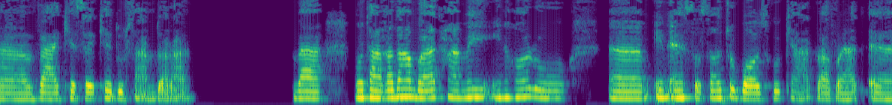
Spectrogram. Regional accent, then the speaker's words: Los Angeles, California, United States; من توی لس آنجلس بزرگ شدم و همینطور که قبلا گفتم در لحظه تولدم اداپت شدم به وسیله یه خانواده دیگه. خانواده که من توش به دنیا اومدم ایرانی هستن

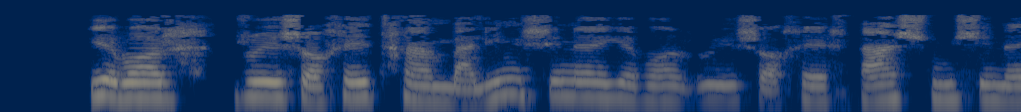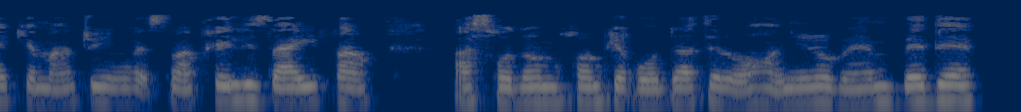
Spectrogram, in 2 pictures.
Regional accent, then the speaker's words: Mashhad, Razavi Khorasan, Iran; در ضمن من اهل کرمانشاه نیستم متاسفانه و حالا خوشبختانه اهل مشهد هستم

